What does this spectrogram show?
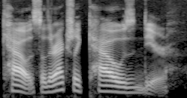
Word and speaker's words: Coues: And then, weirdly enough, apparently Elliot Coues' name should be pronounced cows.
